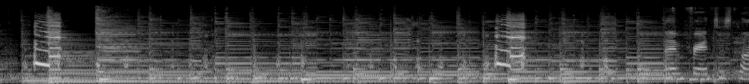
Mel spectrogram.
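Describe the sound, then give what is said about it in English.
A rooster crows twice, early and again near the end, with backyard chickens clucking, all woven into a steady, full instrumental music backing that plays throughout at a fairly loud level. “I'm a backyard chicken farmer and a songwriter, and a few of my chickens have made it onto tape.”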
